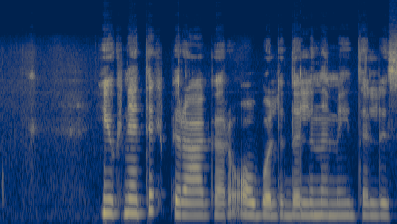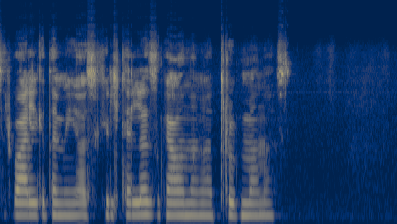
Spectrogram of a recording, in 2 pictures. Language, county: Lithuanian, Vilnius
